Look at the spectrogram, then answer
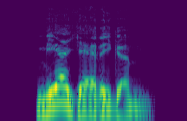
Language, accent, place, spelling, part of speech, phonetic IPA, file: German, Germany, Berlin, mehrjährigem, adjective, [ˈmeːɐ̯ˌjɛːʁɪɡəm], De-mehrjährigem.ogg
- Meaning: strong dative masculine/neuter singular of mehrjährig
